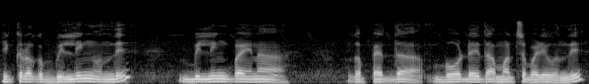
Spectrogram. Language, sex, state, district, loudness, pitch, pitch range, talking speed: Telugu, male, Telangana, Mahabubabad, -15 LUFS, 120 Hz, 110-125 Hz, 100 wpm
